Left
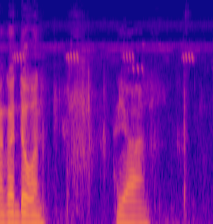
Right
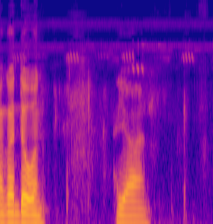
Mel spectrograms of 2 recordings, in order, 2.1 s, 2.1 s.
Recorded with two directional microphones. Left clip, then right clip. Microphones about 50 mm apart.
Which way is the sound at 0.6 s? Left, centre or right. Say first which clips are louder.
Even; centre.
